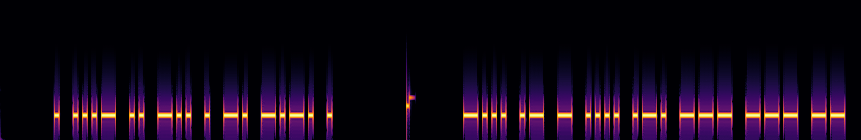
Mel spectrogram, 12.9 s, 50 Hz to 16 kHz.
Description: Morse code, heard as a keyed tone, about 17 wpm, 700 Hz. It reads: EVIDENCE BATHROOM
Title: Sets of 5 Words Encore - New Word Drill - 17wpm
